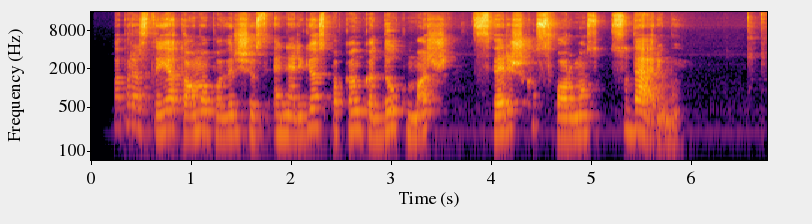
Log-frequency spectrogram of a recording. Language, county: Lithuanian, Vilnius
